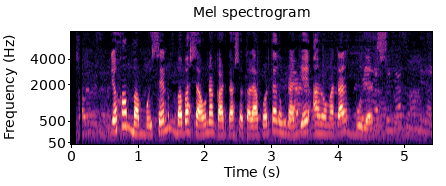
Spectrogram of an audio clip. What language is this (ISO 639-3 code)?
cat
